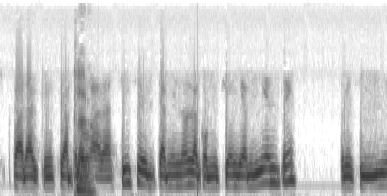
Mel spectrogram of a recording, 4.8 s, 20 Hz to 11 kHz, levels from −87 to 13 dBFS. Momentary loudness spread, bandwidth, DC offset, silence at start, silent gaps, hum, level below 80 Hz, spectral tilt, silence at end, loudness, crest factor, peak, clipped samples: 5 LU; 9.8 kHz; under 0.1%; 0.15 s; none; none; -48 dBFS; -9 dB/octave; 0 s; -19 LUFS; 16 dB; -2 dBFS; under 0.1%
